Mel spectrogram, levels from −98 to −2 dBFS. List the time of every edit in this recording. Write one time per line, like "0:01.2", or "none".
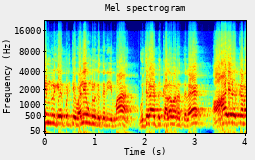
0:01.8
